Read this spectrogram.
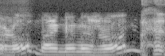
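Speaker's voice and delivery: overdone put-on Indian accent. Coaching a phone greeting, speaker demonstrates it; slight indian accent. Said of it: "do it with a slight Indian accent".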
